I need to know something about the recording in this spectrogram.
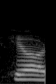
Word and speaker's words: heir: শুরু হলেও তার আগে অ্যান বসবে আওয়ার এইচের উচ্চারণ কী হচ্ছে ও এর মতো হচ্ছে আওয়ার এএমপি, আগে এএমপি, হেয়ার, হেয়ার মানে হচ্ছে উত্তরাধিকার, উত্তরাধিকার অর্থাৎ সম্পত্তির উত্তরাধিকার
